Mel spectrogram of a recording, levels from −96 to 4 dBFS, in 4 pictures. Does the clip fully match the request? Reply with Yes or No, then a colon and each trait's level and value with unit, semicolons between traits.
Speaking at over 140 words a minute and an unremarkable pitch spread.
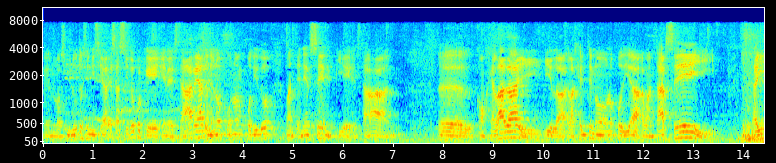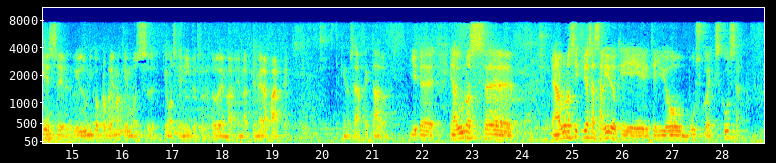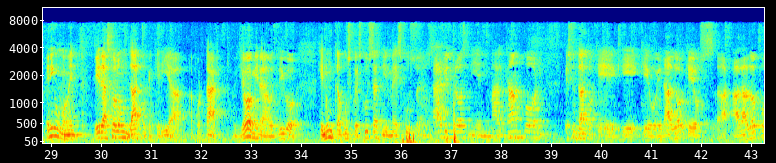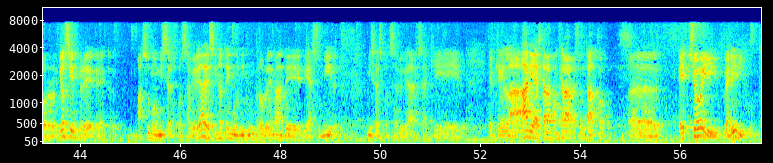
Yes: average, 150 wpm; average, 3.7 semitones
